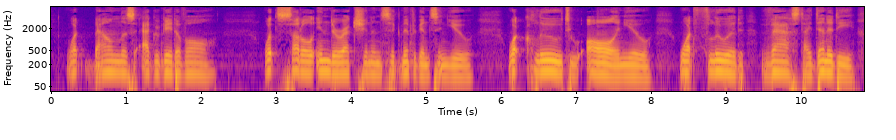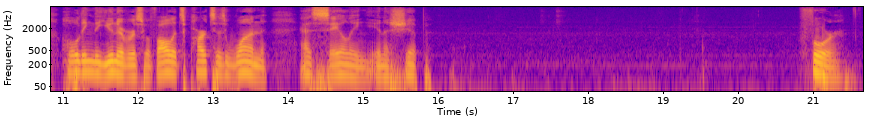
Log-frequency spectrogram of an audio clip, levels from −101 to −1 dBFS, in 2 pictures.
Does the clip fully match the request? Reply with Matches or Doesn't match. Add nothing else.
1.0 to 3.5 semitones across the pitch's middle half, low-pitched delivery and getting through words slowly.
Matches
